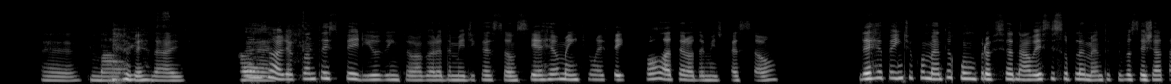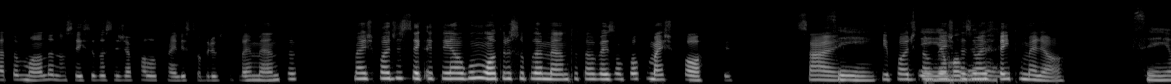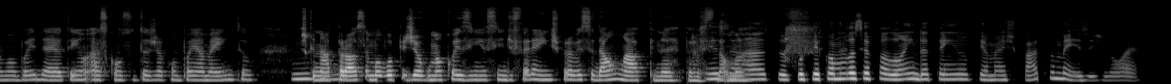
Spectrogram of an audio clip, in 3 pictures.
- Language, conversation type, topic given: Portuguese, advice, Como você tem se adaptado às mudanças na sua saúde ou no seu corpo?
- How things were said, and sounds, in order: other noise; in English: "up"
